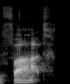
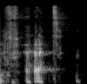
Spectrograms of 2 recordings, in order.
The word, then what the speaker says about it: Pfaadt: By the way, I did confirm with Chris Crawford. It is Brandon Pfaadt. It's not Brandon Pfaadt, as I wanted to pronounce it a few weeks ago.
